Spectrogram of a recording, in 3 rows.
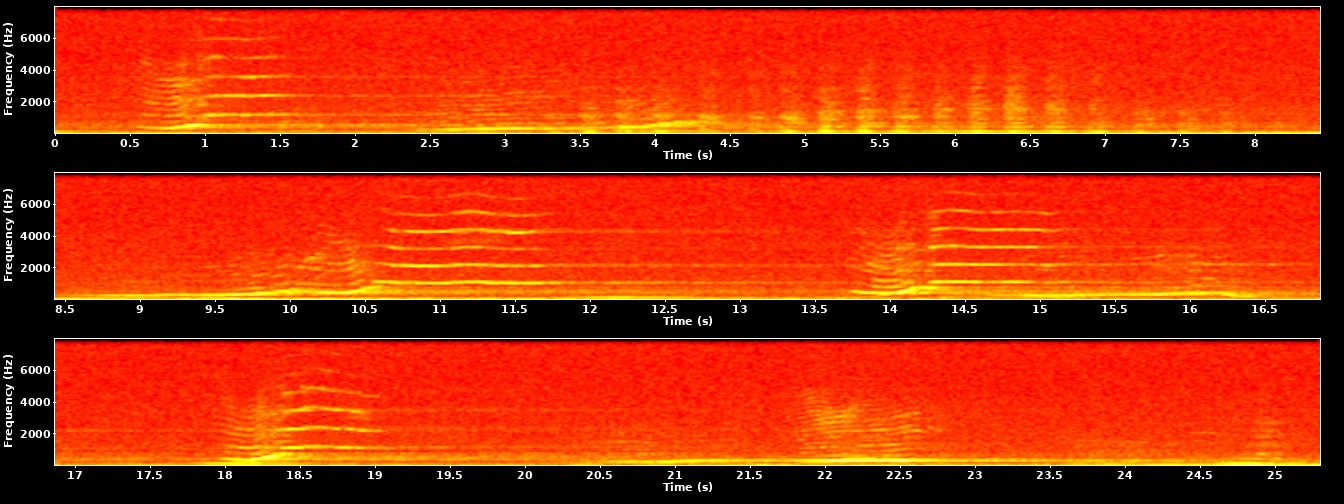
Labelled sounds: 0.6	1.6	humpback whale, 1.1 to 7.3 kHz
3.0	3.3	humpback whale, 2.5 to 2.7 kHz
9.9	11.7	humpback whale, 0.86 to 6.7 kHz
13.8	16.3	humpback whale, 0.80 to 6.8 kHz
17.9	19.2	humpback whale, 0.99 to 5.1 kHz
20.5	20.8	humpback whale, 1.4 to 1.6 kHz
21.8	22.7	humpback whale, 0.90 to 3.2 kHz

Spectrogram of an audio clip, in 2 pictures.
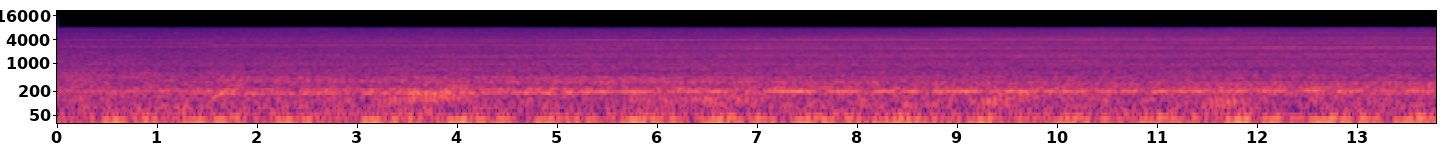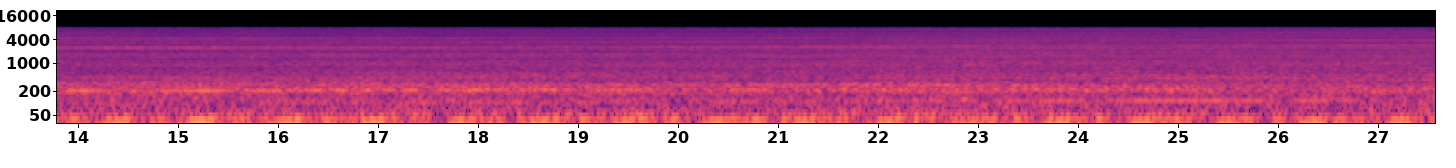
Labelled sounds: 2.5	4.0	vessel noise, 3.5 to 3.8 kHz
4.8	6.6	vessel noise, 3.7 to 4.0 kHz
7.2	7.7	vessel noise, 4.0 to 4.1 kHz
12.0	12.4	vessel noise, 4.1 to 4.3 kHz

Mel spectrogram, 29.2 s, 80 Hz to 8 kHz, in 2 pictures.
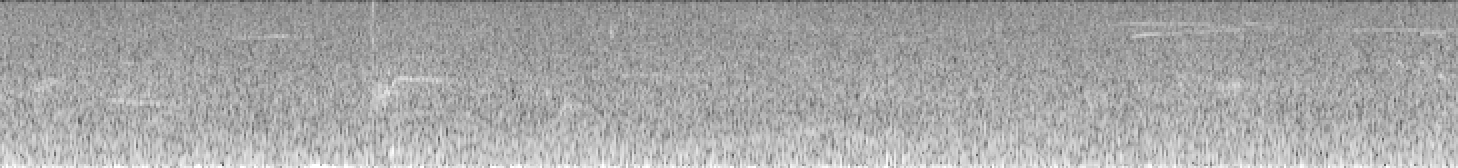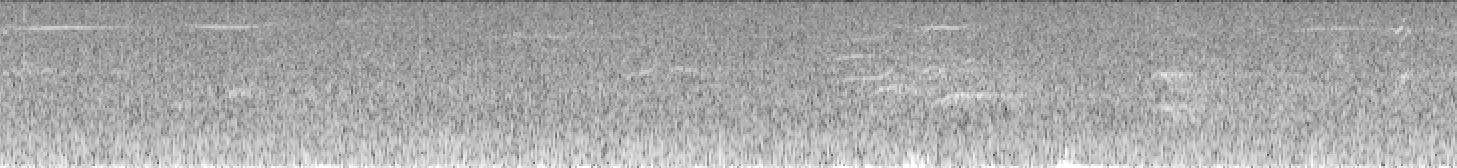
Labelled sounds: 11.2	12.6	killer whale, 3.7 to 5.5 kHz
14.1	15.5	killer whale, 4.4 to 5.7 kHz
16.4	17.2	killer whale, 4.3 to 5.4 kHz
23.6	24.3	killer whale, 4.4 to 5.4 kHz
26.0	26.6	killer whale, 0.89 to 2.4 kHz

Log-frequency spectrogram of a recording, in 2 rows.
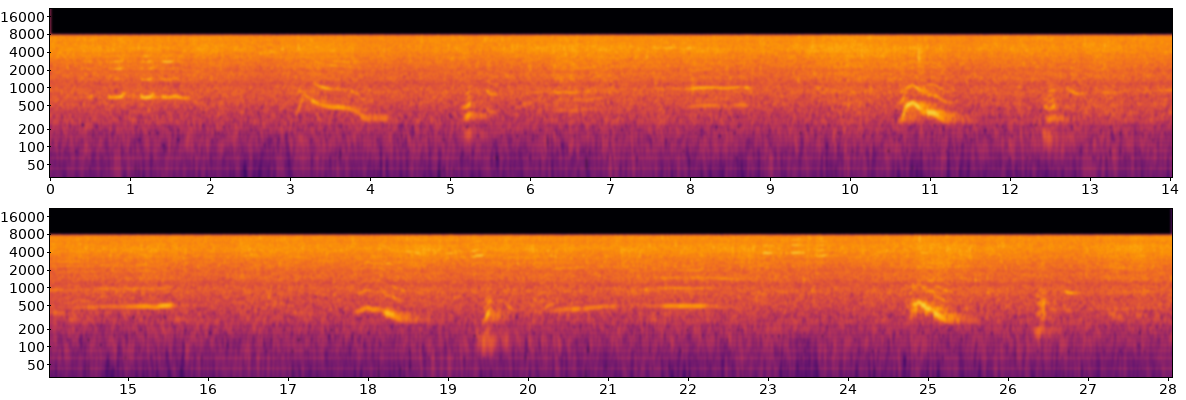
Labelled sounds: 3.3	3.8	humpback whale, 0.91 to 2.9 kHz
6.5	6.8	humpback whale, 2.1 to 2.2 kHz
8.0	8.7	humpback whale, 0.91 to 1.1 kHz
10.7	11.1	humpback whale, 0.78 to 1.2 kHz
17.9	18.4	humpback whale, 2.5 to 2.8 kHz
20.3	20.7	humpback whale, 2.1 to 2.3 kHz
21.6	22.0	humpback whale, 0.94 to 1.5 kHz
22.3	22.6	humpback whale, 1.3 to 1.5 kHz
22.8	23.5	Pacific white-sided dolphin, 3.8 to 4.1 kHz

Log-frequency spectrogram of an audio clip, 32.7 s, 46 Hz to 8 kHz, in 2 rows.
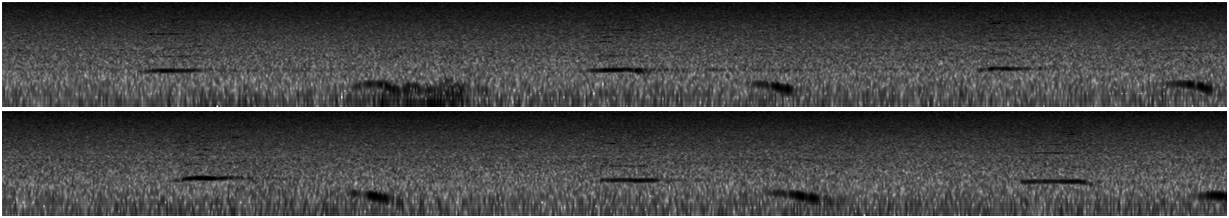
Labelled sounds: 2.1	2.4	humpback whale, 1.6 to 1.7 kHz

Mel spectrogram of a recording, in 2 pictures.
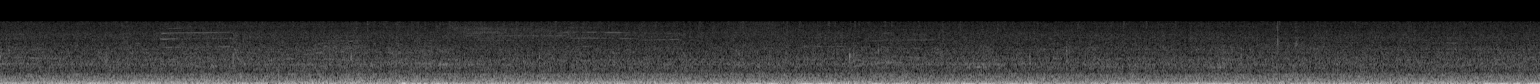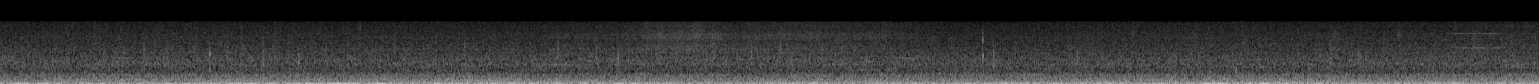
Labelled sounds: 1.6	2.3	killer whale, southern resident, 4.3 to 4.5 kHz
9.0	9.3	killer whale, southern resident, 3.07 to 3.14 kHz
29.8	30.4	killer whale, southern resident, 4.1 to 4.3 kHz

